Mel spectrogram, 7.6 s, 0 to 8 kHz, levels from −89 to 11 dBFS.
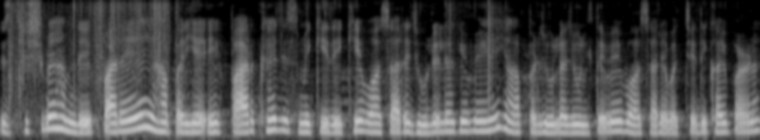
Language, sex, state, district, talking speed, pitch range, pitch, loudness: Hindi, female, Uttarakhand, Tehri Garhwal, 260 wpm, 180-210 Hz, 190 Hz, -17 LUFS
